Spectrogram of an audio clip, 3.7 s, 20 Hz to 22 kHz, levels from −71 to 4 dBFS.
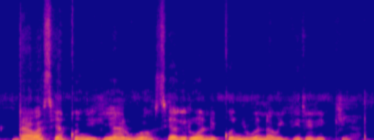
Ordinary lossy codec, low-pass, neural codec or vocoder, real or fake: none; none; codec, 44.1 kHz, 7.8 kbps, Pupu-Codec; fake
